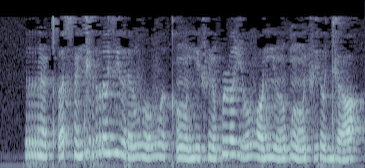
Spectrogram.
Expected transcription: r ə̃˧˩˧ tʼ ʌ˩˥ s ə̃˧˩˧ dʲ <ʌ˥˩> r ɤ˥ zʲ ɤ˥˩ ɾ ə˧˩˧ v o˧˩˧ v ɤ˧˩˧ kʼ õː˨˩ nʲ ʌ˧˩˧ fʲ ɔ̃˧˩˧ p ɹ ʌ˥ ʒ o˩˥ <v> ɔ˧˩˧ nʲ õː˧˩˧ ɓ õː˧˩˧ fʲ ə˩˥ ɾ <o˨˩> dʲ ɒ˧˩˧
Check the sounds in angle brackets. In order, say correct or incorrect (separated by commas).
correct, correct, incorrect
